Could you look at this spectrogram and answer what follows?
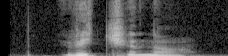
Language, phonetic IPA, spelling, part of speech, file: Russian, [vʲɪt͡ɕːɪˈna], ветчина, noun, Ru-ветчина.ogg
- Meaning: ham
